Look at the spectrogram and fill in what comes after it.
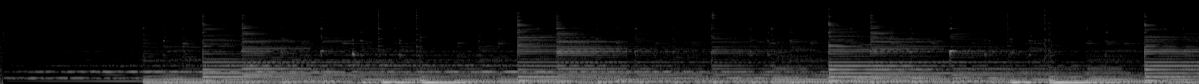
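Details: Soft new-age guitar music plays throughout, starting after a quiet first second and a half.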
